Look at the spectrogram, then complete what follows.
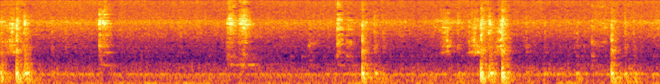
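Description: Spaghetti and shrimp sizzling in a metal frying pan as they are tossed with metal tongs, the tongs knocking against the pan about once a second.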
